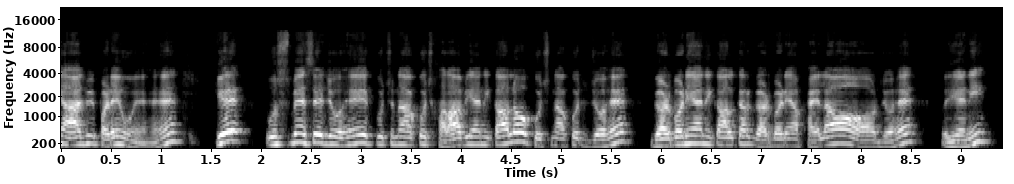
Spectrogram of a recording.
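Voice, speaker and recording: A man with a fairly high voice teaches a Quran translation lesson. He explains each word in turn, repeats Arabic terms slowly and asks his listeners rhetorical questions. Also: fairly bright tone. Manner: explains word by word, mixing in English phrases; slows down on Arabic words, repeats them.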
